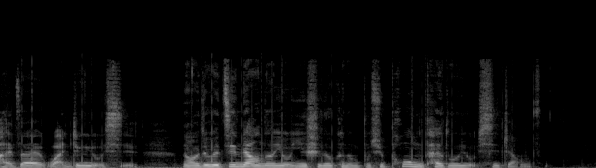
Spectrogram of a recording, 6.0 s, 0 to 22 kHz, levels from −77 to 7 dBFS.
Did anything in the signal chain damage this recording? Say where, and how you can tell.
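Yes. From 0.13 s to 5.83 s the speech carries a steady tick every 0.1 s, around fifty in all, audible only while sound is present. These are periodic USB or driver dropouts: something stalls the bus or driver at that interval, blanking roughly half a millisecond with silence.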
